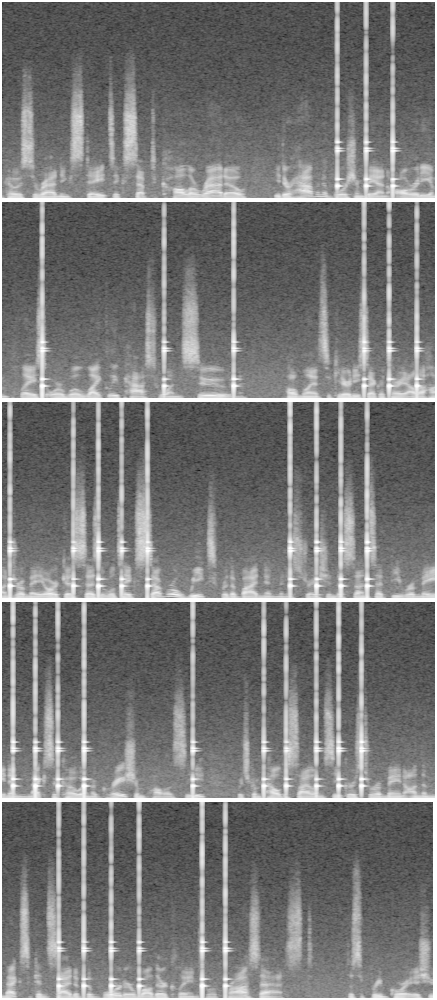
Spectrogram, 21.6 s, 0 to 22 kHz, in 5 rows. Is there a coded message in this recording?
Yes: tap code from 3.4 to 19.7 s, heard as taps on glass, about 4 knocks a second, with speech in English. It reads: LATTER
